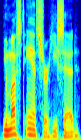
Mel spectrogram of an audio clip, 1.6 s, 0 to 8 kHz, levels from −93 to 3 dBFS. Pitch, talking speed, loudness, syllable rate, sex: 100 Hz, 185 wpm, -18 LUFS, 3.9 syllables/s, male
